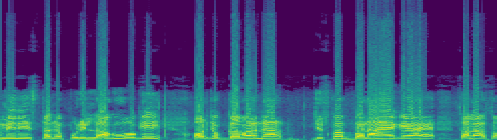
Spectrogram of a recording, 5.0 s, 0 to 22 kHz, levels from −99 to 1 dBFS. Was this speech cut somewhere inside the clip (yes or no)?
no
